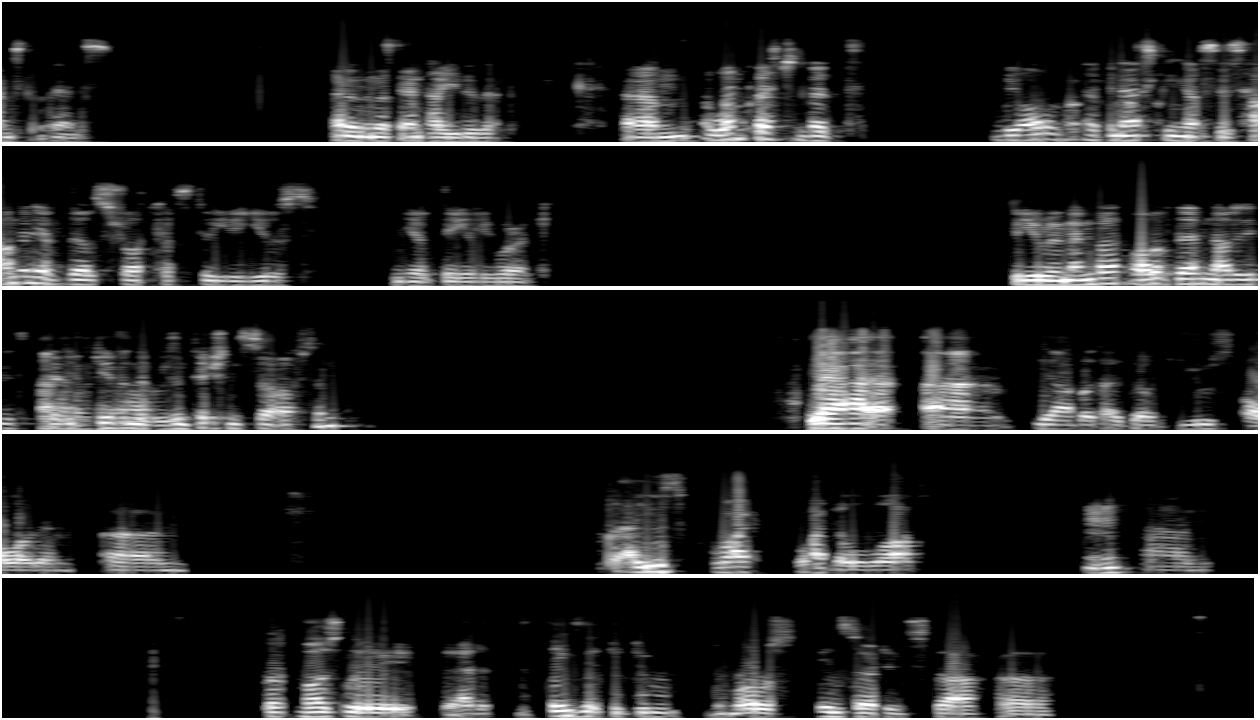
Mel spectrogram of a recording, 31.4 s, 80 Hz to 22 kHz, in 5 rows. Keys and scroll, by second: 0.8 ctrl+e, 9.1-9.8 shift+Left.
